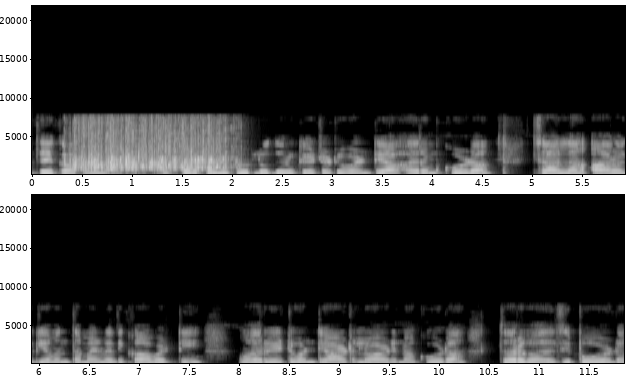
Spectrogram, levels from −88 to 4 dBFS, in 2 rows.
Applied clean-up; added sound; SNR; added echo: classical method WPE with log-MMSE.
